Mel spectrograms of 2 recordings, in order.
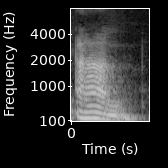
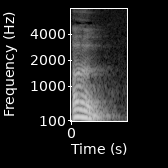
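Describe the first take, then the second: First: The word has a full 'a' vowel as in 'cat'. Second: The word has a reduced schwa vowel like 'un'. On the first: The speaker calls it wrong. "We don't say an in natural conversation" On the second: The speaker calls it right. "It's more like un with the schwa e sound"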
